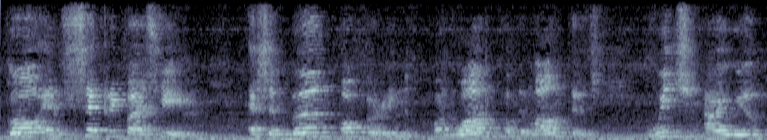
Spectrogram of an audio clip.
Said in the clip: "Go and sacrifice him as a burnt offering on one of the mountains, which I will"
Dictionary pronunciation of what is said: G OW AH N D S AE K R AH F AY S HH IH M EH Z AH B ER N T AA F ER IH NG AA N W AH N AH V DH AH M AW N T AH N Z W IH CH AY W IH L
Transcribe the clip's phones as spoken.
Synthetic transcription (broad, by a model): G OW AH N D S AE K R AH F AY S HH IH M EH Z AH B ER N AA F ER IH NG AA N W AH N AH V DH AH M AW N T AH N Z W IH CH AY W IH L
